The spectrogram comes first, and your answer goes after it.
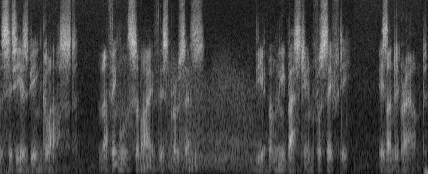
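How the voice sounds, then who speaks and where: A man puts on a character voice at a moderate pace. Clear background noise sits behind him. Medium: audio drama. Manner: calm, formal, measured.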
